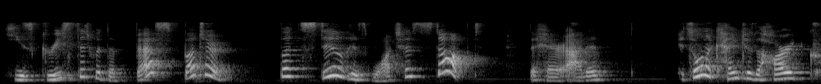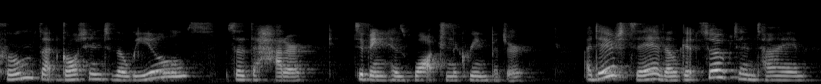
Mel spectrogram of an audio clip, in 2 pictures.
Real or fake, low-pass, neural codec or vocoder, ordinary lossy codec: real; 7.2 kHz; none; MP3, 48 kbps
